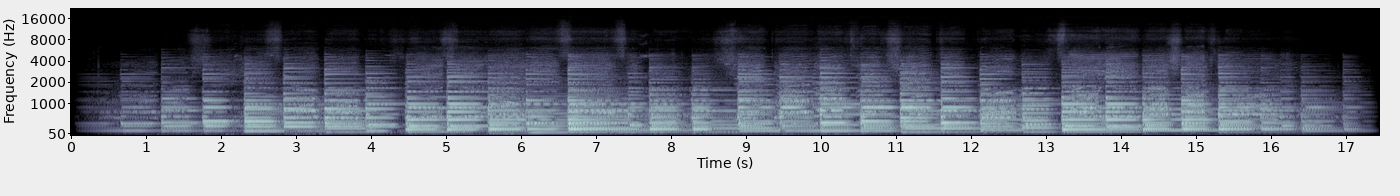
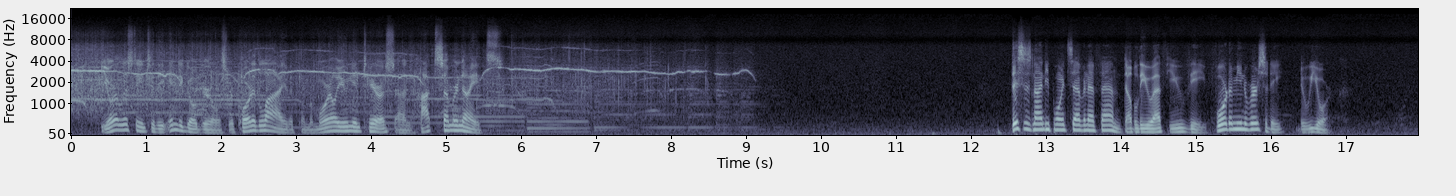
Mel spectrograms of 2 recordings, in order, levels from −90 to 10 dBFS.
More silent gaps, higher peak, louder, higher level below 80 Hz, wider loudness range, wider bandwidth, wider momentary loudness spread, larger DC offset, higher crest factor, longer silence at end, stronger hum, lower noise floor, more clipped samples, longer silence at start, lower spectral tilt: neither; first, 0 dBFS vs -4 dBFS; first, -17 LUFS vs -22 LUFS; about the same, -56 dBFS vs -52 dBFS; second, 3 LU vs 11 LU; second, 11 kHz vs 17 kHz; about the same, 11 LU vs 10 LU; second, under 0.1% vs 0.2%; about the same, 16 dB vs 20 dB; second, 0.25 s vs 1.15 s; neither; second, -45 dBFS vs -54 dBFS; neither; first, 0.4 s vs 0 s; first, -8 dB/octave vs -4.5 dB/octave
